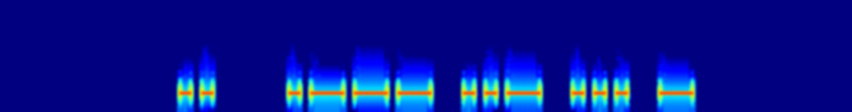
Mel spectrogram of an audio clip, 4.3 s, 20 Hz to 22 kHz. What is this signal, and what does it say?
Morse code, heard as a keyed tone, about 22 wpm, 700 Hz. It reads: I JUST
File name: Build A Phrase - 2-Word Phrases - 22wpm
